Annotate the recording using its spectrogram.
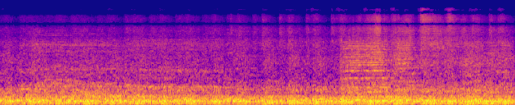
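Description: A school band of clarinets, saxophones, brass and drums playing loudly, with a dense, muddy sound. The horns' tones stand out more clearly about six seconds in.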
